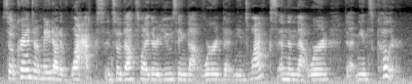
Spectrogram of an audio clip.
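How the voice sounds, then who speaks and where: A woman teacher reading a picture book aloud to young children, expressively and deliberately, stressing words and adding conversational asides. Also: medium pitch. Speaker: second grade teacher. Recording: roomy echo, distant mic, faint noise.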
